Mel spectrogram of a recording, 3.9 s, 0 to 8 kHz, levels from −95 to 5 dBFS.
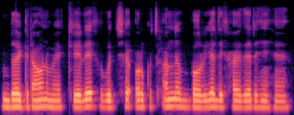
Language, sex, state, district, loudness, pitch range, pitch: Hindi, male, Jharkhand, Palamu, -17 LUFS, 130-140 Hz, 135 Hz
